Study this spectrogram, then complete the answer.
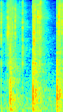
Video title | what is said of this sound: How to Make Homemade Flaked Cereal with this Healthy Cereal Recipe - Never Buy Boxed Cereal Again! | when you can tap on it and it has that very hard hollow sound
